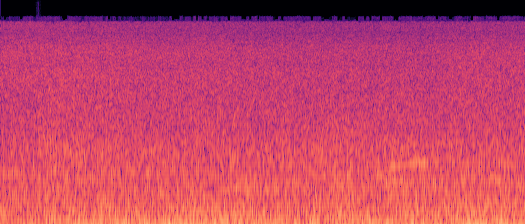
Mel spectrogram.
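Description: Rushing water of a waterfall near Ubud, Bali, a steady, dense roar filling the whole clip at close range with no pauses and no voices.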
